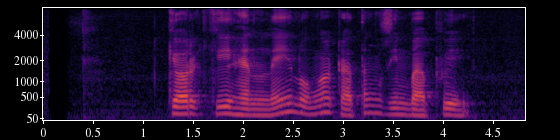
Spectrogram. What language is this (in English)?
Javanese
